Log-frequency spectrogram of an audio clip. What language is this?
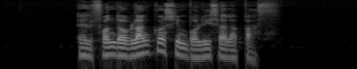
Spanish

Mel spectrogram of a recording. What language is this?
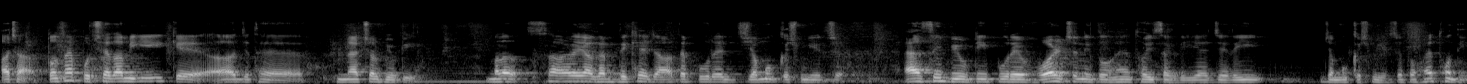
Dogri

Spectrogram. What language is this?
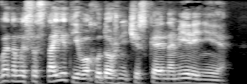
Russian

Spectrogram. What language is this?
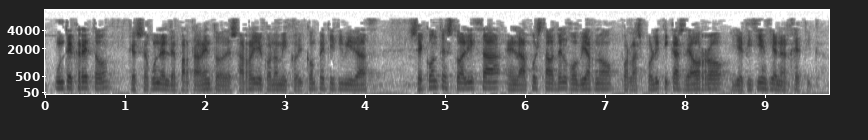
Spanish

